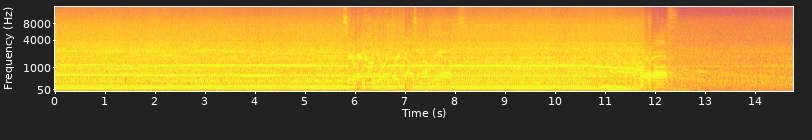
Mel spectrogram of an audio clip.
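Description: Car engine held steadily at about 3,000 rpm in Park, with a steady whine over the engine note. About eleven seconds in, the revs fall away and it drops back to a much quieter idle.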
